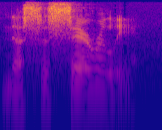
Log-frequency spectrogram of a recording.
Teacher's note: it's an adverb and it has five syllables stress in the first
